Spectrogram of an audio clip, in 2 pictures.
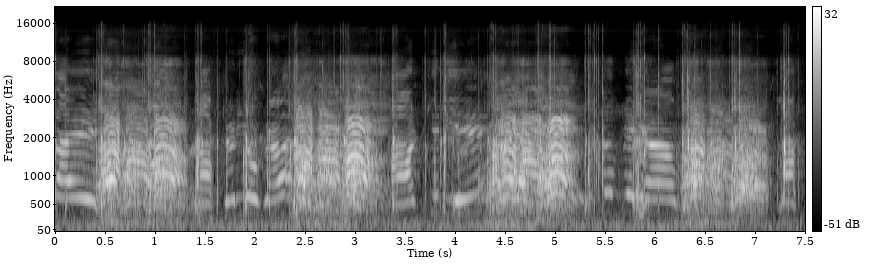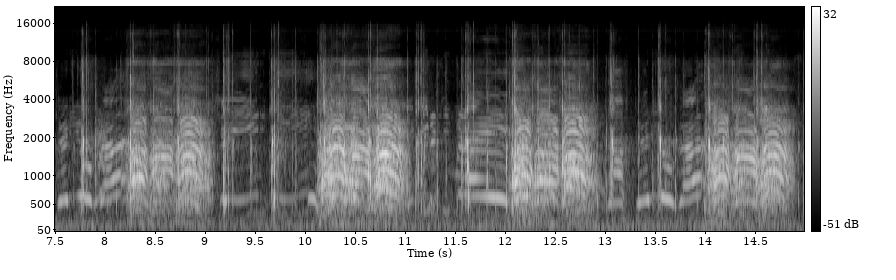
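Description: A group of men and women laughing out loud together in laughter-yoga fashion, in loud bursts of many voices every second or two, with hands clapping.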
